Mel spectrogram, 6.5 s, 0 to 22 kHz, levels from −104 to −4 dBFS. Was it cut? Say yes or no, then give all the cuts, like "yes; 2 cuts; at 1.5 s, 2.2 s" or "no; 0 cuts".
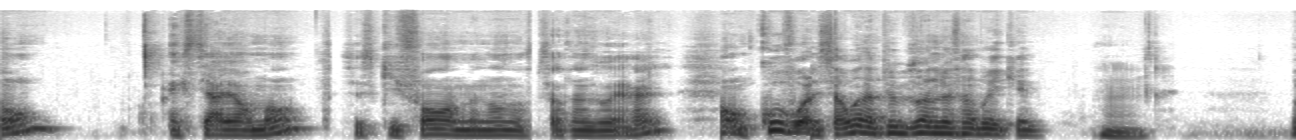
yes; 5 cuts; at 1.6 s, 2.6 s, 3.6 s, 4.0 s, 5.4 s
